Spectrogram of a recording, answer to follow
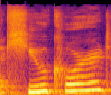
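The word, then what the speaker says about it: Q-Chord: How do you spell it? It's called a Q chord.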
